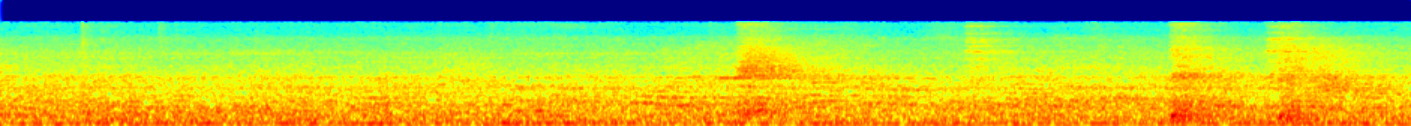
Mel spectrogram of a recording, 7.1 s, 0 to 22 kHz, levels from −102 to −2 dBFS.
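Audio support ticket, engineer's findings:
Dolby Digital compression damage throughout: dull, band-limited sound, nothing above 11.4 kHz, rough fluttering noise around tonal parts. Likely a low-bitrate AC-3 encode, consistent with 64 kbps. Bit-starved lines refilled with dither noise. Spectrogram: flat ceiling at 11.4 kHz, speckled smearing near tones.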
